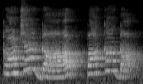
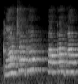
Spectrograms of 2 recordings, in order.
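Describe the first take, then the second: First: The phrase is said at a slow pace. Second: The phrase is said at a quicker pace. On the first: "প্রথমে ধীর লয়ে" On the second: "লয় বাড়াই"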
